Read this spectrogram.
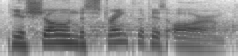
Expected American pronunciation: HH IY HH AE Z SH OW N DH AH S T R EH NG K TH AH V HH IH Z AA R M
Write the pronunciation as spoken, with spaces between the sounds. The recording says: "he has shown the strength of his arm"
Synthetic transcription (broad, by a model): HH IY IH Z SH OW N DH AH S T R EH NG K TH AH V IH Z AA R M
